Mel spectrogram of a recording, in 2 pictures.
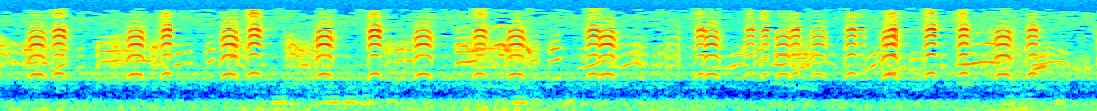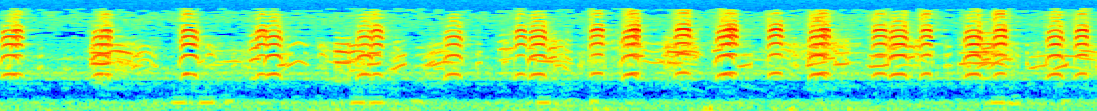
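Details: Spur-winged lapwings in Greece, April, giving intense calls: a dense, continuous stream of shrill, harsh notes, about three per second, overlapping birds, low rumbling noise beneath.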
